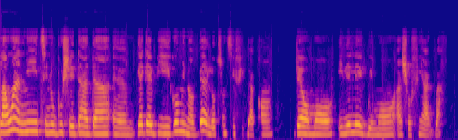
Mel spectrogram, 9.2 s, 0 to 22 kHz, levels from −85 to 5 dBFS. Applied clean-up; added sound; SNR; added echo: neural mask model RNNoise.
